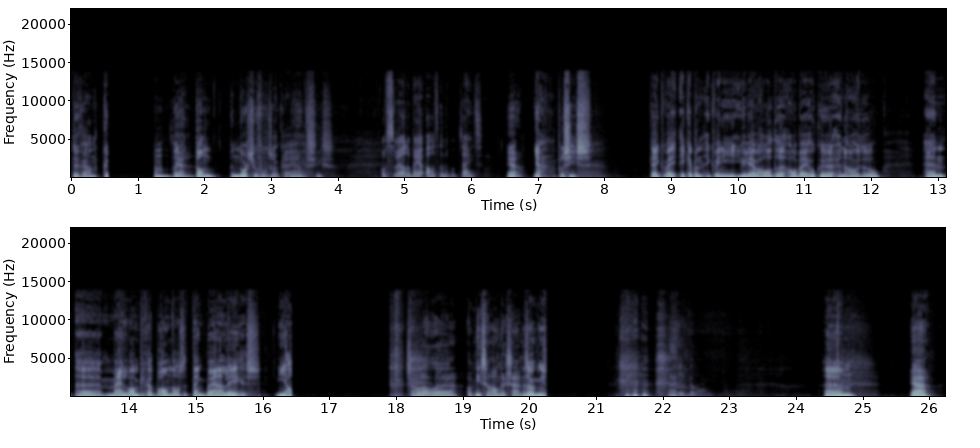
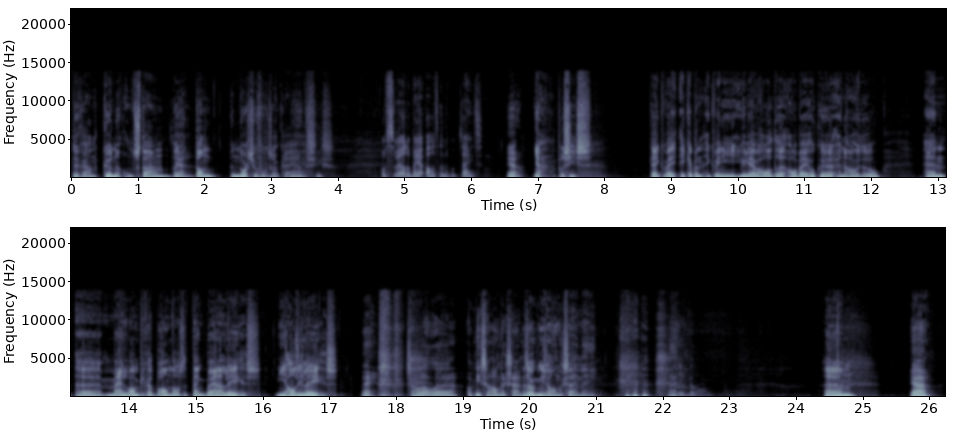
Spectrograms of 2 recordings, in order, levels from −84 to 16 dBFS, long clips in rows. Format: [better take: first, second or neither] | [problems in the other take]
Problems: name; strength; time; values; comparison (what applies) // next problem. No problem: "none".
second | audio cutting out; at 0.5 s for 0.5 s, at 16 s for 1.5 s and at 20 s for 1 s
